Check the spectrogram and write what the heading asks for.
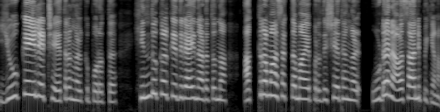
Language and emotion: Malayalam, angry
